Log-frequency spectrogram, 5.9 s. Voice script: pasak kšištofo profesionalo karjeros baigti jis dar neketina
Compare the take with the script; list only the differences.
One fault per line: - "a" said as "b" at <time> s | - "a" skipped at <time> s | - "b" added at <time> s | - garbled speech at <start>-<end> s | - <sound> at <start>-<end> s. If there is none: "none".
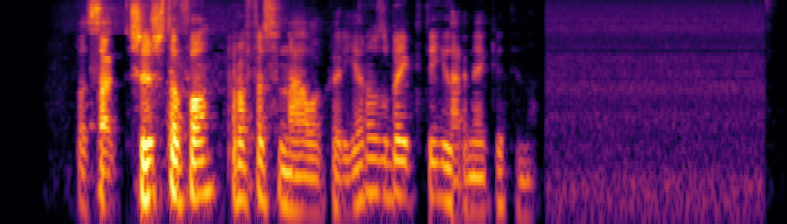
- "jis" skipped at 3.4 s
